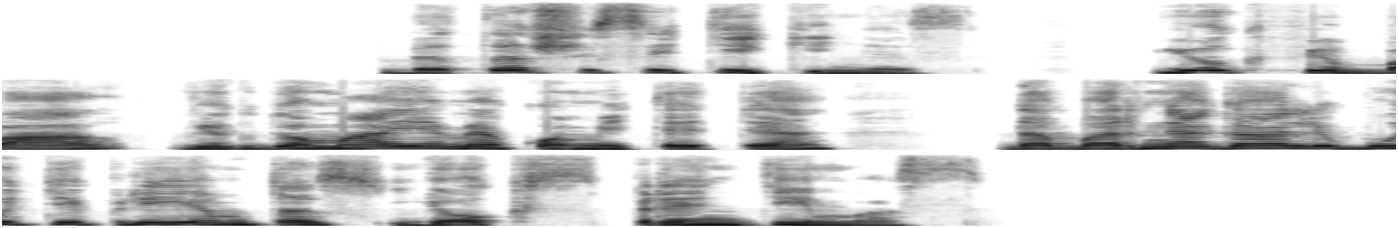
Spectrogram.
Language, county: Lithuanian, Panevėžys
